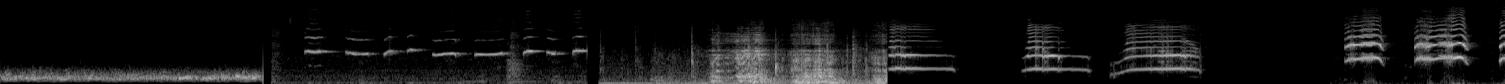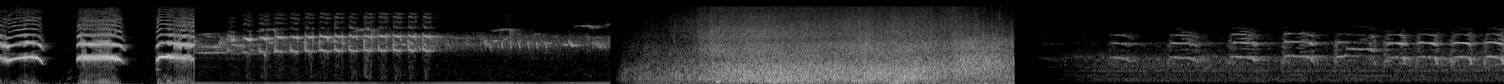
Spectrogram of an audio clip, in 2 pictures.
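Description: A run of short wildlife sound clips cut one after another: several different birds chirping and calling in quick, repeated, pitch-bending notes, with a few seconds of steady rushing noise about three quarters of the way through.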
